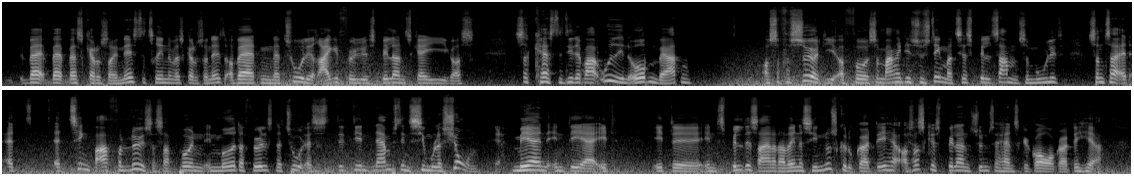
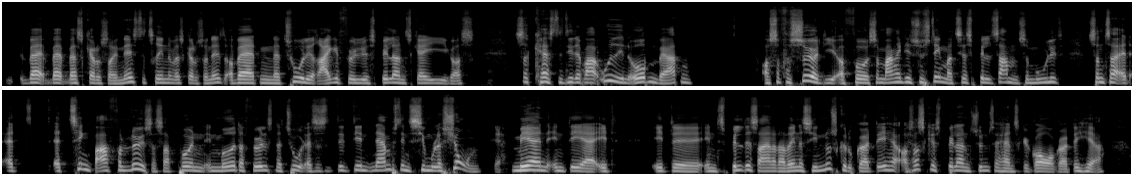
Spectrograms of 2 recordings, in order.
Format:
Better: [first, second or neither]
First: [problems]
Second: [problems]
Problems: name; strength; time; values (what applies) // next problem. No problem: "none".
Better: second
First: wind noise on the microphone; occasional gusts; 20 dB below the speech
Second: none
